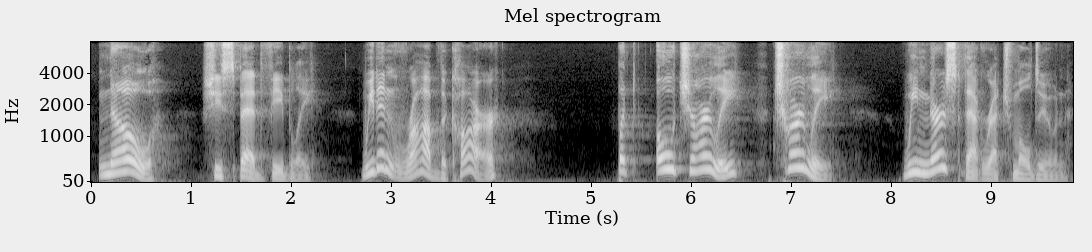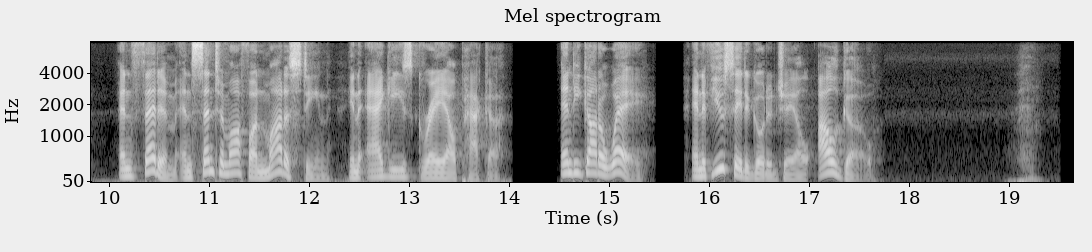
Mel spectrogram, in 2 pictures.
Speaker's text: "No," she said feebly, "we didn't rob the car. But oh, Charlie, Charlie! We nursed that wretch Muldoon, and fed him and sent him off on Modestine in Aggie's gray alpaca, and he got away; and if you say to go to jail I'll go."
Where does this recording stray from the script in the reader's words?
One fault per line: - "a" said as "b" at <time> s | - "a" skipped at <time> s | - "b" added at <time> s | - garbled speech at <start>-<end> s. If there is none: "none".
- "said" said as "sped" at 1.3 s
